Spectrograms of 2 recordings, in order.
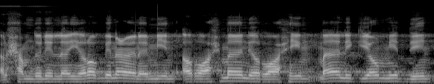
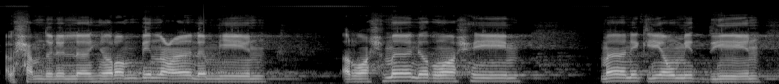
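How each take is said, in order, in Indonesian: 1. Berhenti di jeda tanpa mengambil nafas. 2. Di setiap jeda diambil nafas. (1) "itu enggak ngambil nafas. Salah ya" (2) "Kalau sukun berhenti ngambil nafas walaupun sedikit"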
